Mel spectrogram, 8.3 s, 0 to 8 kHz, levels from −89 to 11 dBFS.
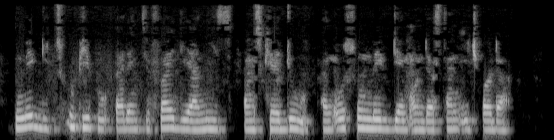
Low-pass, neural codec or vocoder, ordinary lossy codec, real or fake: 7.2 kHz; none; MP3, 32 kbps; real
